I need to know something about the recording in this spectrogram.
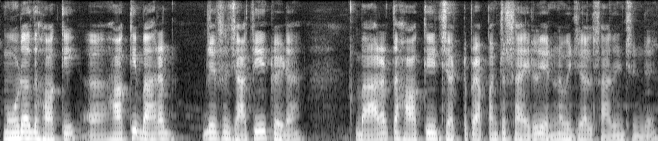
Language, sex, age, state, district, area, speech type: Telugu, male, 30-45, Telangana, Peddapalli, rural, spontaneous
